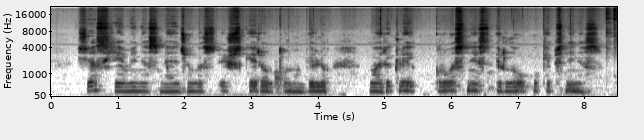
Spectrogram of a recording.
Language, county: Lithuanian, Telšiai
